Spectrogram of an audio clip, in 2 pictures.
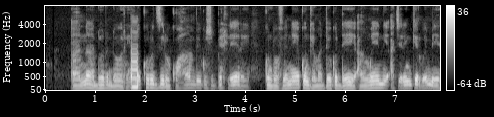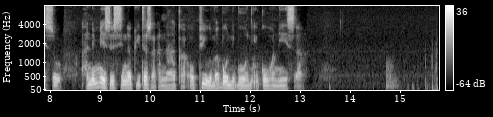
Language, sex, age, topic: Ndau, male, 18-24, health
